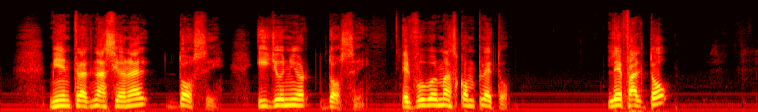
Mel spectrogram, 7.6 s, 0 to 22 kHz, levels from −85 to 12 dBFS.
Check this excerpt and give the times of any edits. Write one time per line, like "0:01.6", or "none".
0:03.9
